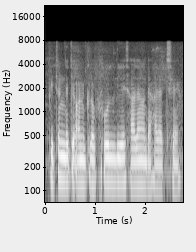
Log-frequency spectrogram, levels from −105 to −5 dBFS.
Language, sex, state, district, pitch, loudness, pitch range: Bengali, male, West Bengal, Cooch Behar, 125 Hz, -17 LUFS, 115-130 Hz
